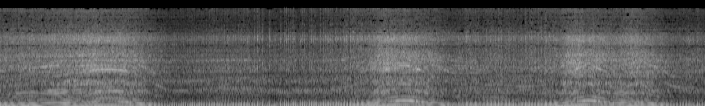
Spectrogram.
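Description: A motorcycle engine revs up and falls back several times.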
